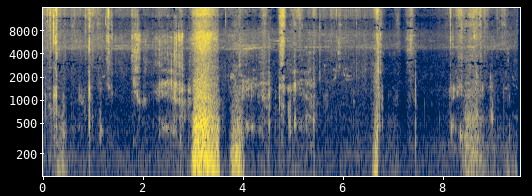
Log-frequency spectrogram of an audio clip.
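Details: Grazing cows and bullocks eating grass while walking: scattered sharp ripping and chewing noises, one loud rough breathy burst, then quieter munching over a constant high-pitched insect hum.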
